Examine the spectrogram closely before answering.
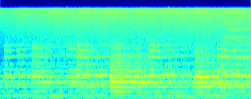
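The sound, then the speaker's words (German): Church bells in London ring in the new year in a dramatized scene. Layered metallic tones hum and sustain, and fresh strikes swell the resonant peal. “Und jetzt läuten die Glocken das neue Jahr ein.”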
